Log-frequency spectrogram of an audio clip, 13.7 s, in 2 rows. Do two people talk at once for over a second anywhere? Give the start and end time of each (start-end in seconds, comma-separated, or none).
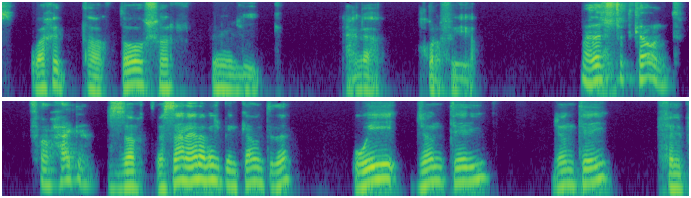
none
